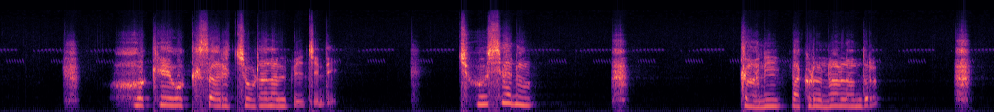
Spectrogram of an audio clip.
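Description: A man speaks tearfully and with emotion, close by.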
